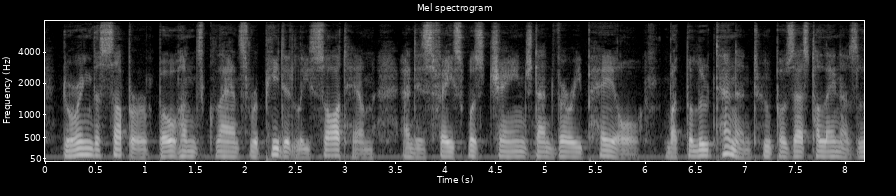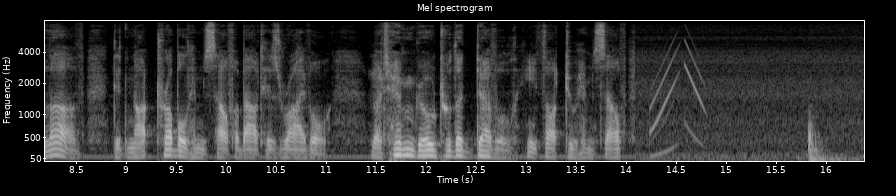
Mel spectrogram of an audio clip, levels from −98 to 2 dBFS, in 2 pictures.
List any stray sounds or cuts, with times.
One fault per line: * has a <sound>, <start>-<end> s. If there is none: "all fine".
* has a chirp, 14.2-14.8 s
* has a thud, 15.8-16.3 s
